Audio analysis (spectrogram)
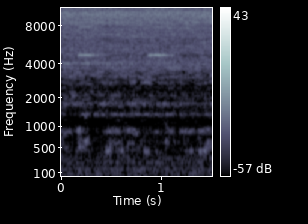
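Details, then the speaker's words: Dishwasher after repair, restarted: drains old water then brings in new; steady, uninterrupted soft spray hiss with no grinding or pump strain; back on schedule, washing normally. "So it's taking out the old water, and then it'll bring in new water. Once we get to that level, There it is. So it just takes, it's back on schedule. So now the water's going."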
